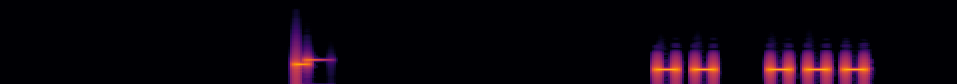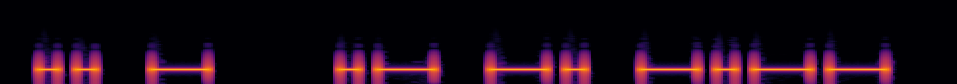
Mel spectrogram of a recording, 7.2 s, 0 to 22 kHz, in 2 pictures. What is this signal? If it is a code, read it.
Morse code, heard as a keyed tone, about 17 wpm, 700 Hz. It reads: IS IT ANY
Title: Sentences from Top 200 Words 17wpm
